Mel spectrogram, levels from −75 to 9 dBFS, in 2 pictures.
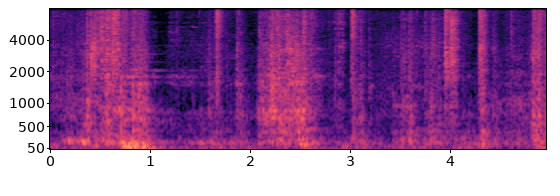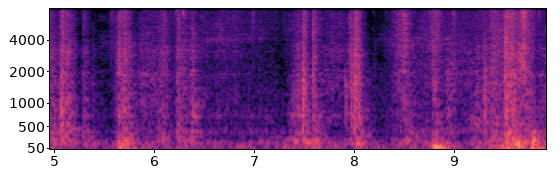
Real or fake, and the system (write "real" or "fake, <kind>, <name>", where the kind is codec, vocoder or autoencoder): real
